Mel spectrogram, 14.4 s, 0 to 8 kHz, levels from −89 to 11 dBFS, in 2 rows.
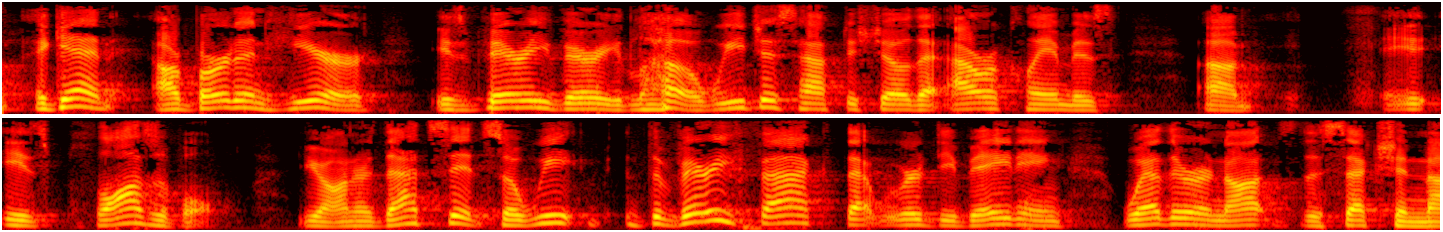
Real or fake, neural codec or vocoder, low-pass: real; none; 7.2 kHz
